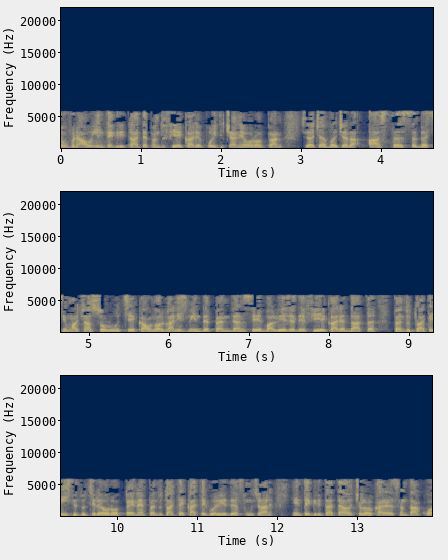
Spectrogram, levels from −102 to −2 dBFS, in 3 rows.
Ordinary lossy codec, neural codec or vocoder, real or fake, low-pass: MP3, 24 kbps; vocoder, 44.1 kHz, 128 mel bands, Pupu-Vocoder; fake; 7.2 kHz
